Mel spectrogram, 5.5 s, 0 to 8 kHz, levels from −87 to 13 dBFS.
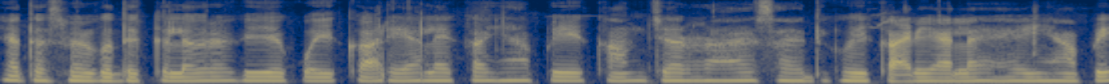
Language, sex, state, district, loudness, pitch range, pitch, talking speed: Hindi, male, Chhattisgarh, Kabirdham, -21 LUFS, 135-140 Hz, 140 Hz, 260 wpm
